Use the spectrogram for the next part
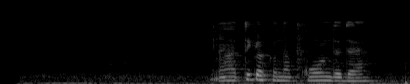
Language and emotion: Russian, neutral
